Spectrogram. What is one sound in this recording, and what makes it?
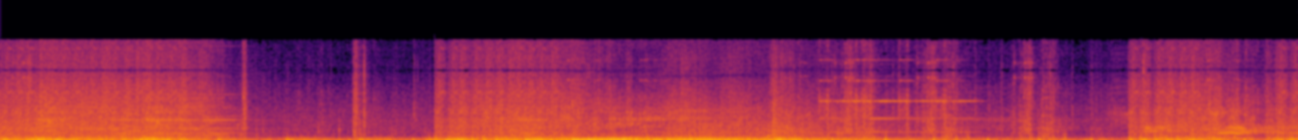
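A submachine gun fires in bursts.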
